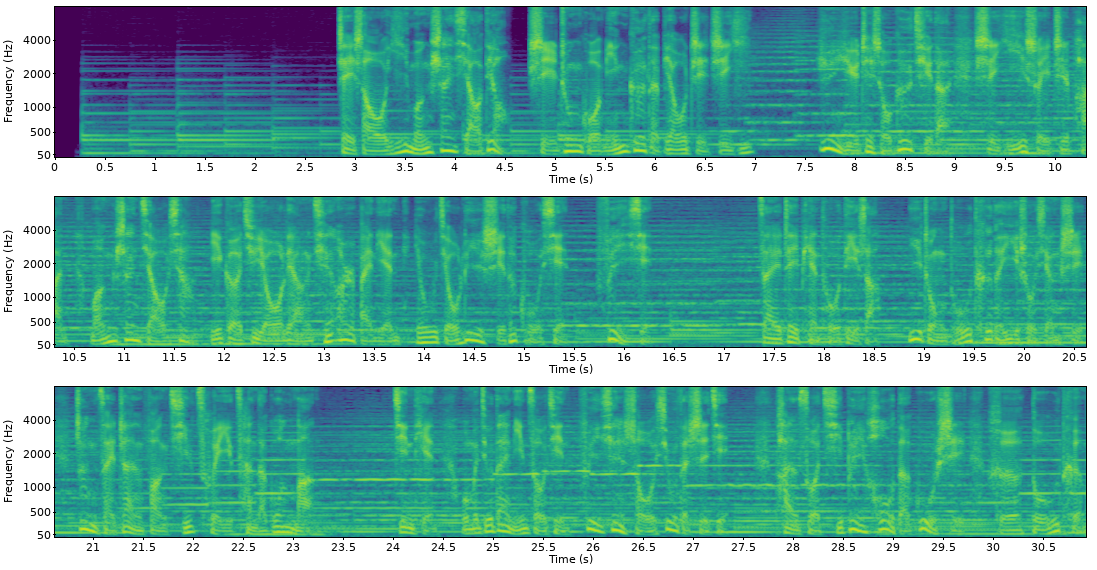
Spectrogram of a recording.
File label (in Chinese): 男 非遗 纪录片 传承 文化 传记; 指尖上的沂蒙精神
